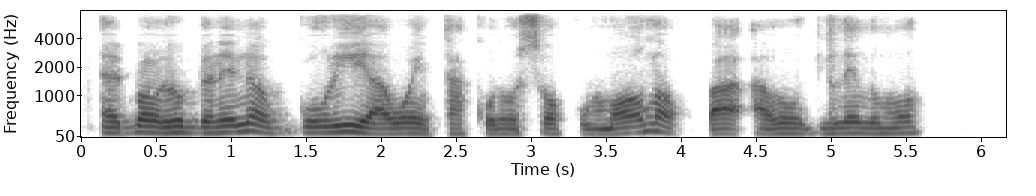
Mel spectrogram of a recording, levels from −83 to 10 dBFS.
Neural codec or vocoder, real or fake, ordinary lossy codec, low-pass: codec, 16 kHz, 1.1 kbps, Voila-Tokenizer; fake; none; 7.2 kHz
